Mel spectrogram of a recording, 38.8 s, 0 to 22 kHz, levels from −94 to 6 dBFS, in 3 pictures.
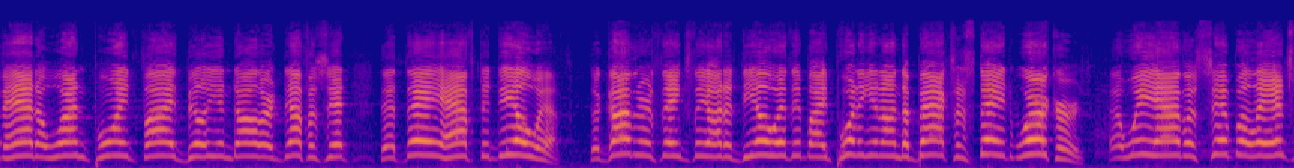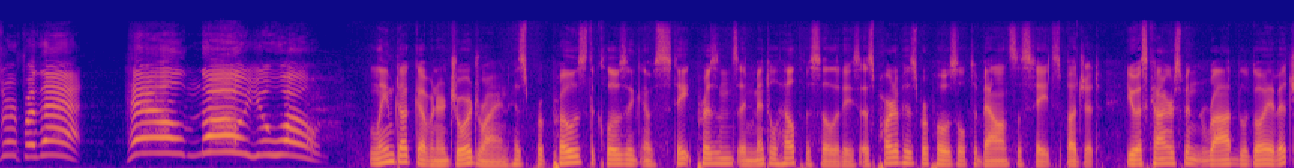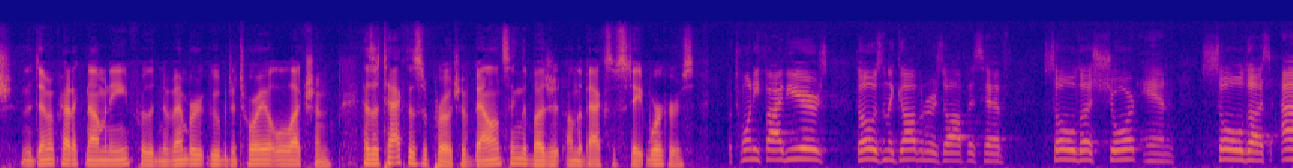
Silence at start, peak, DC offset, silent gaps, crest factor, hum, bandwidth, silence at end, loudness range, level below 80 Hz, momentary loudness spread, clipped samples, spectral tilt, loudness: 0 s; -12 dBFS; under 0.1%; none; 16 dB; none; 13.5 kHz; 0 s; 6 LU; -50 dBFS; 11 LU; under 0.1%; -5.5 dB/octave; -28 LUFS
